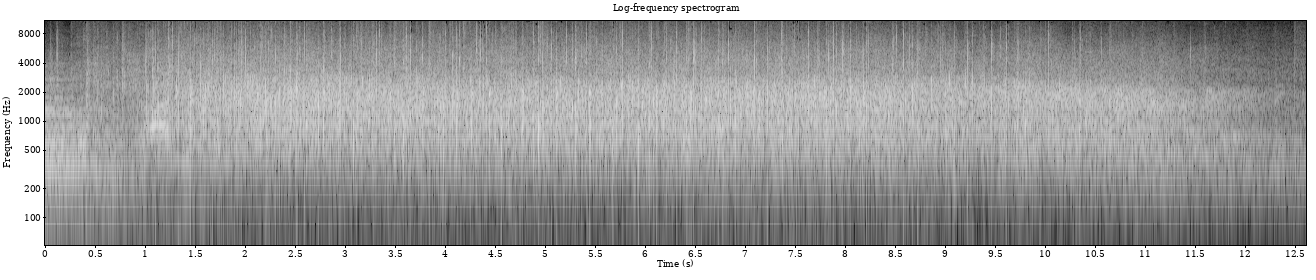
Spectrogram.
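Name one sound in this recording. An audience applauds loudly in an echoing hall.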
